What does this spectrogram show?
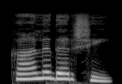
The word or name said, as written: ಕಲುದರಸಿ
